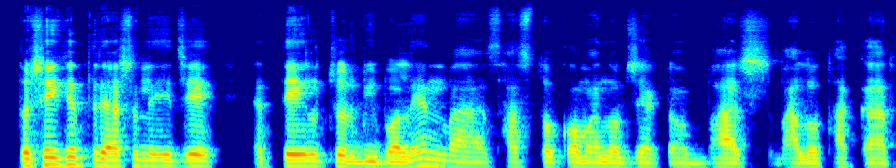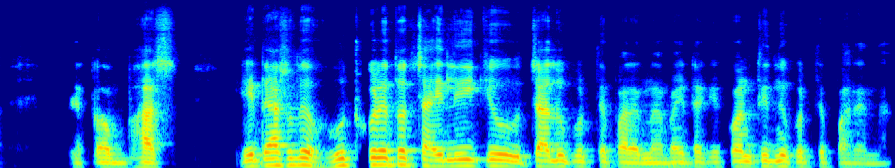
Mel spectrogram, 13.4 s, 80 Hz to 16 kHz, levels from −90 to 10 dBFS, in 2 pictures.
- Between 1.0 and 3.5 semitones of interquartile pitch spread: No, average, 4.1 semitones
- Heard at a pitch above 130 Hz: No, low, 110 Hz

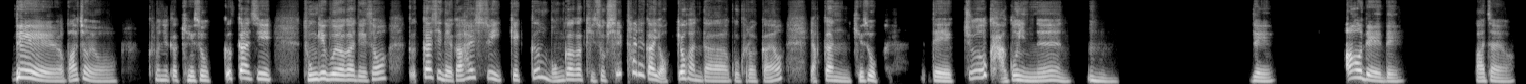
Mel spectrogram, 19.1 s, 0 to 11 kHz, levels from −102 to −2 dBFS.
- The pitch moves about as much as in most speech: No, wide, 6.5 semitones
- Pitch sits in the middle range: Yes, medium, 175 Hz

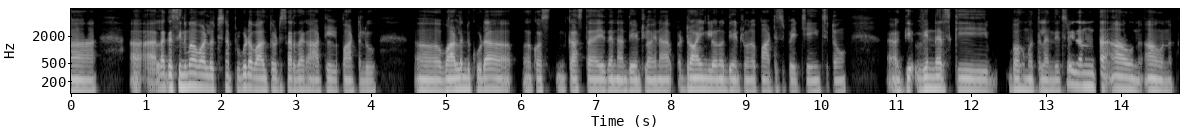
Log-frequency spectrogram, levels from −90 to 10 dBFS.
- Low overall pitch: Yes, low, 115 Hz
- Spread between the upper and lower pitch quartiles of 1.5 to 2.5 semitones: Yes, narrow, 2.0 semitones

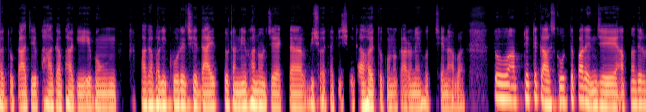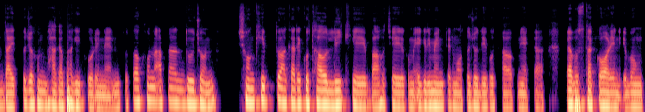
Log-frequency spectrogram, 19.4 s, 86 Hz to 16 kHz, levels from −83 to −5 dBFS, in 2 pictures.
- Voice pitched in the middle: No, low, 110 Hz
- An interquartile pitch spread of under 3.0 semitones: Yes, narrow, 2.6 semitones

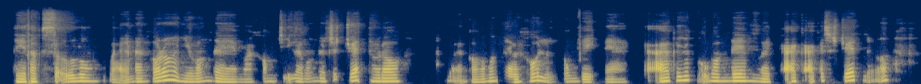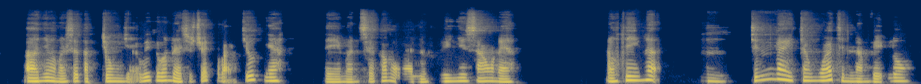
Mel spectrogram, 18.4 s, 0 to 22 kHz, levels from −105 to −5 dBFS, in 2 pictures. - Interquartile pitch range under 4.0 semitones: No, average, 4.5 semitones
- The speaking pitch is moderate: Yes, medium, 150 Hz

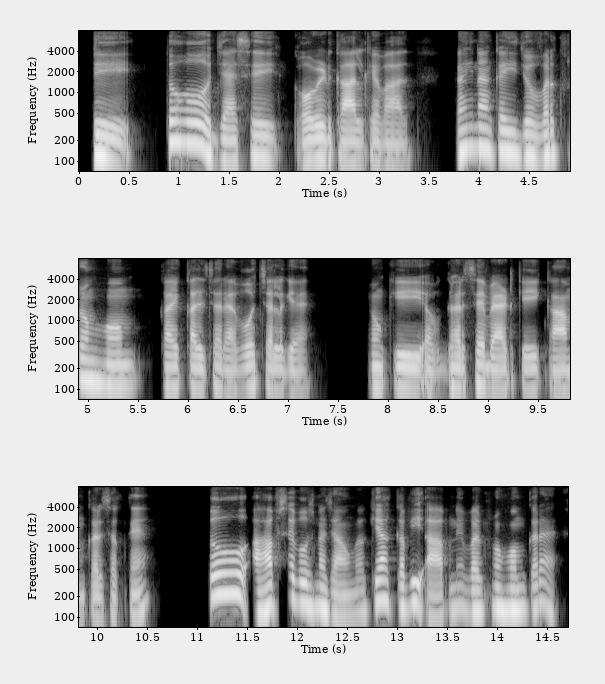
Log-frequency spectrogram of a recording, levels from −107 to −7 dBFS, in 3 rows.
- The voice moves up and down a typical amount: No, wide, 5.8 semitones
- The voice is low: Yes, low, 110 Hz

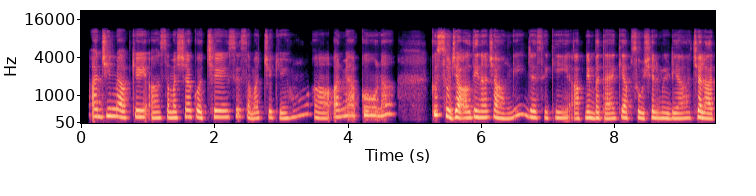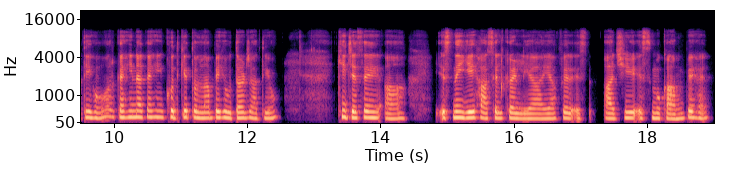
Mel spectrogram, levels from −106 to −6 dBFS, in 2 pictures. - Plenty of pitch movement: No, average, 3.1 semitones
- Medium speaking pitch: No, high, 205 Hz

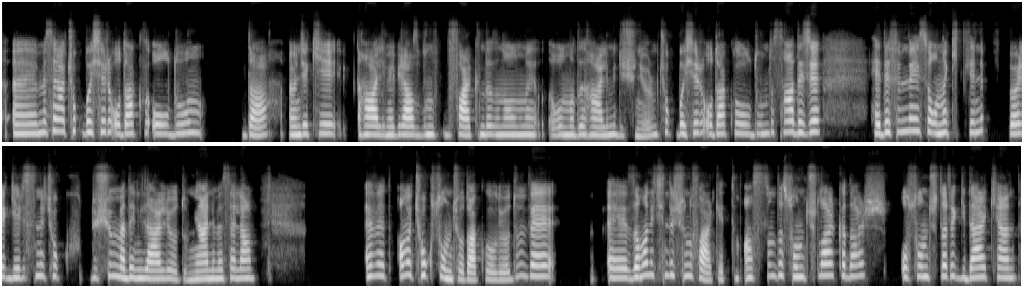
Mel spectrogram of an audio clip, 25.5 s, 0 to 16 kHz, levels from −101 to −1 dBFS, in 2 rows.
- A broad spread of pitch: No, average, 4.1 semitones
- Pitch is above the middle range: Yes, high, 245 Hz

